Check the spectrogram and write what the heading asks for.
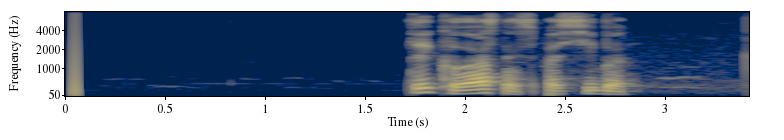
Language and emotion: Russian, positive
